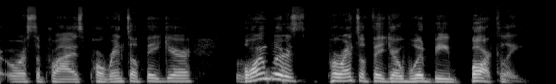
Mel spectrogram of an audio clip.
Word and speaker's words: Boimler: And But then when Riker came and saw Boimler, he called him Boomler.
